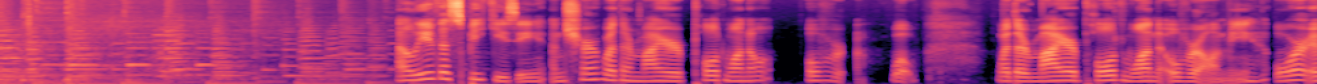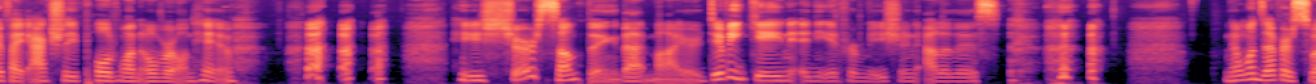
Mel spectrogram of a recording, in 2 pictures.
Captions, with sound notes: Did we gain any information out of this? [laughs]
